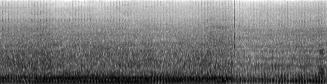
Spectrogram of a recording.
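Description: A Honda commercial walk-behind lawn mower runs loud and close with its cutting deck engaged, a steady droning engine hum that shifts to a lower, rougher note near the end.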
